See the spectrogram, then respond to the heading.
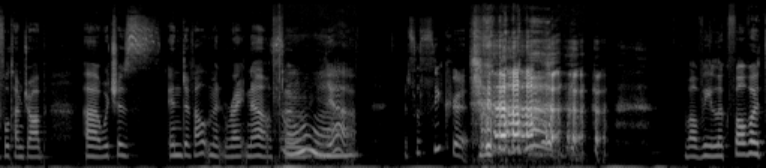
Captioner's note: all laugh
